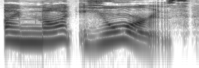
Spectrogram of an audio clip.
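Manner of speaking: slow, high, loud refusal; defiant. A narrator's reading. Woman stands up to her ex, defiant. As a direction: stand up to him, slow and emphatic.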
